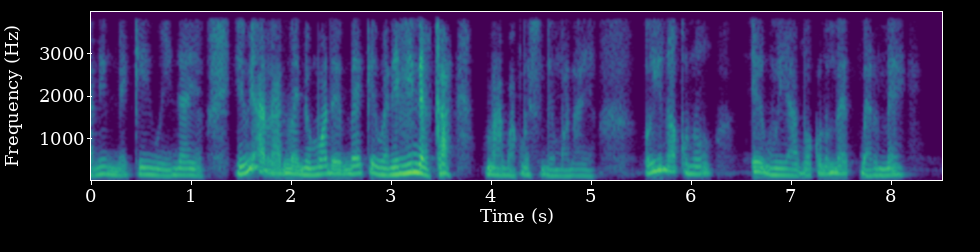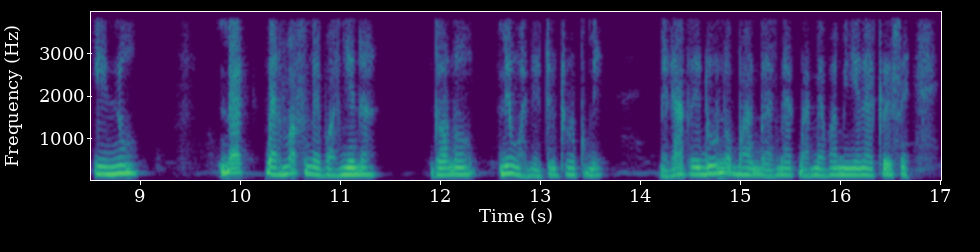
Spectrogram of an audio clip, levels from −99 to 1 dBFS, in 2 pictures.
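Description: No technical faults are audible.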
